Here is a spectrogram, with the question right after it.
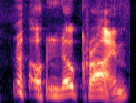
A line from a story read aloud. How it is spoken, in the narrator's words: said Sherlock Holmes, laughing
